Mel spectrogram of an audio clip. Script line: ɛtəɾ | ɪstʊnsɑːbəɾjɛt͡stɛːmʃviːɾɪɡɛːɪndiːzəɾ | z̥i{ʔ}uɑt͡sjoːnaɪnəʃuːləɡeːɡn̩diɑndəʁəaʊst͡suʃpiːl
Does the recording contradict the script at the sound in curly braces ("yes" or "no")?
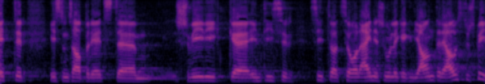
yes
